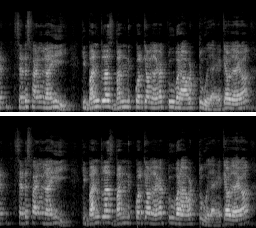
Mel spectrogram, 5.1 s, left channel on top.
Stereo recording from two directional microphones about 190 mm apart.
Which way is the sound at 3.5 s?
20° right (ahead or behind).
